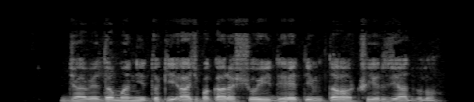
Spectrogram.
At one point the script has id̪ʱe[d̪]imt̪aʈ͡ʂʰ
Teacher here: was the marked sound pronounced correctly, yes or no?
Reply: no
